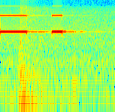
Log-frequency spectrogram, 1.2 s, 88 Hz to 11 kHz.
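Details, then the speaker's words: Two short high-pitched electronic beeps from an LTV 1200 portable ventilator powering up, after holding select and pressing on/standby, the start-up alarm before the vent check function test. "it will power up say remove patient we hit the silence button and it will say vent check"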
